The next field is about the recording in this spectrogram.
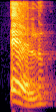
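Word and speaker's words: elle: you're referring to a masculine and singular noun L means XI all you have to do is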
